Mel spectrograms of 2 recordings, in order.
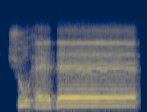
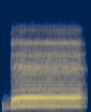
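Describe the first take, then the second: First: شهداء stretched slowly, each syllable drawn out; slow drill word. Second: شهداء called out louder, syllable by syllable; stressed drill word. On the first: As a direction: draw out شهداء slowly for the class. (نطق شهداء ببطء ووضوح) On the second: (نطق شهداء بصوت أعلى) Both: Shown as a demonstration. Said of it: "teacher drills word pronunciation".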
